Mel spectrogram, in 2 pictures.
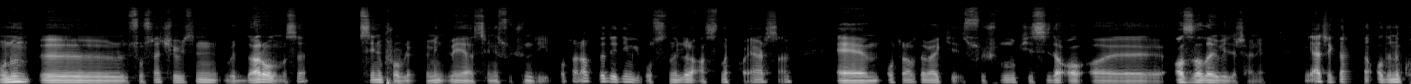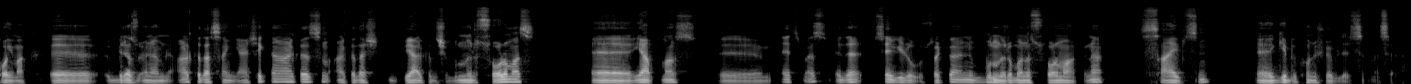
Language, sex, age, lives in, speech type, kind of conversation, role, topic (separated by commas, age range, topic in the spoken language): Turkish, male, 25-29, Spain, conversation, advice, advisor, Sürekli kavga ettiğiniz ilişkinizi anlatır mısınız?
